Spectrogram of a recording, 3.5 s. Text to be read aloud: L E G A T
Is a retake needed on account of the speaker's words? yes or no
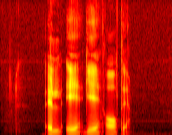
no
